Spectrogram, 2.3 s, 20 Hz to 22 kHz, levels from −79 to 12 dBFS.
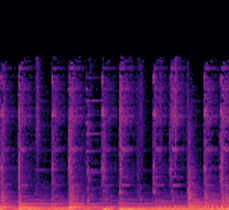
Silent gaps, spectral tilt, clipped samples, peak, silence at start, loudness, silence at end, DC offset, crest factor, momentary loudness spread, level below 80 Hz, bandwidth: none; -6.5 dB/octave; under 0.1%; -2 dBFS; 0 s; -18 LUFS; 0 s; under 0.1%; 14 dB; 3 LU; -22 dBFS; 16 kHz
